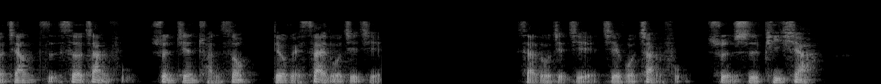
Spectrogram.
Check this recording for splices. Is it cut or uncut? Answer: cut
